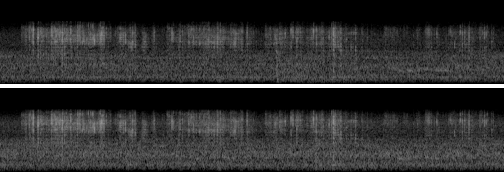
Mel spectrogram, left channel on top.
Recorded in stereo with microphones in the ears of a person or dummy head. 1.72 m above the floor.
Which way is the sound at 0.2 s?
10° right (ahead or behind).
